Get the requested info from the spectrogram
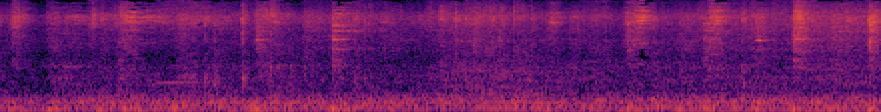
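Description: Container freight train's wagons rolling past on the track: a steady low rumble with wheels clicking over the rail joints.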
